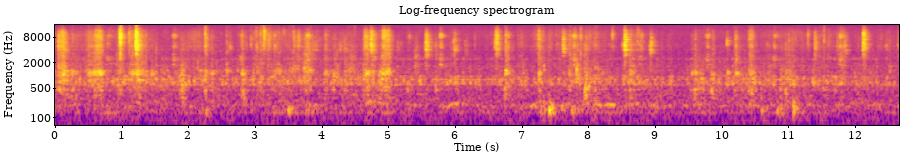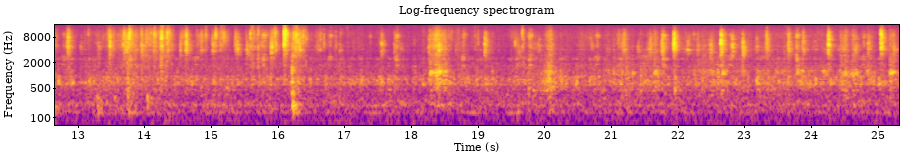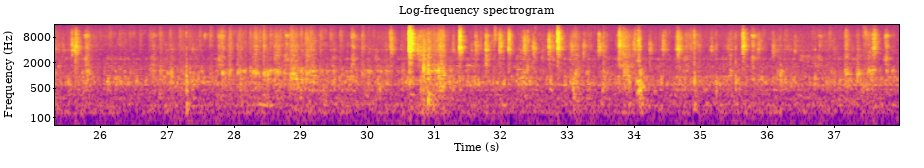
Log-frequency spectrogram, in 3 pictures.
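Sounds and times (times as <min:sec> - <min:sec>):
puppies pattering and scuffling: 0:00.0 - 0:37.9.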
